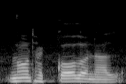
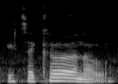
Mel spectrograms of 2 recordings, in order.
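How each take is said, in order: First: Colonel as kol-oh-nel; wrong pronunciation. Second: Colonel as kernel; right pronunciation. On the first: Mocking the spelt-out colonel. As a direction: say colonel as spelt, three syllables. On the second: Teaching a friend that colonel sounds like kernel. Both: Shown as a demonstration. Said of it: "the right pronunciation".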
